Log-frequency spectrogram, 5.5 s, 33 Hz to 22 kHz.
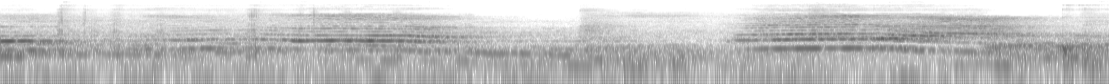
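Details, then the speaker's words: Infant at a 4-month vaccination in the vaccine room: high-pitched wailing cry in long drawn-out bursts with room noise, ordinary crying. "Nancy is giving moral support. Who is crying?"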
